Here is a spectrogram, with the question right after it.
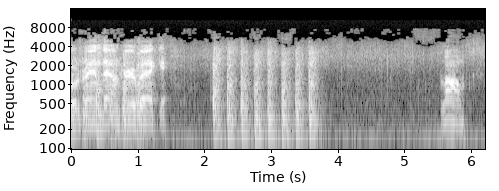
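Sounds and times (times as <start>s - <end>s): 
loud knocking on a door: 0.2s - 1.2s, 2.1s - 3.8s
speech: 0.5s - 2.2s, 5.6s - 6.0s.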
